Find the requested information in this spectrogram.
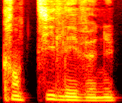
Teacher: when we have quand followed by a vowel, the D on the end is pronounced, but it's pronounced as a T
